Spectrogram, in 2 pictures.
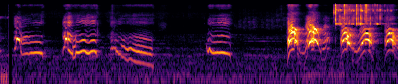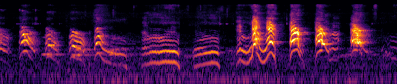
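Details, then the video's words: Poodle 'talking' with a grandmother: a run of warbling, whining yowls that bend up and down in pitch, in short separate bursts, then a quicker string of yips and wavering whines toward the end. "HOW GRANY TALK TO CLEVER CUTE DOG POODLE."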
